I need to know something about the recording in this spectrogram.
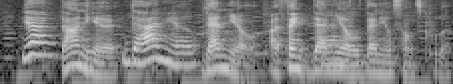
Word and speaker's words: Daniel: Potter sorry alright kid Daniel is in Germany just Danielle Danielle Danielle Danielle and it's not like it's not like Danielle but it's Danya it sounds like Danielle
